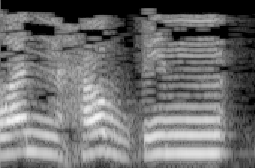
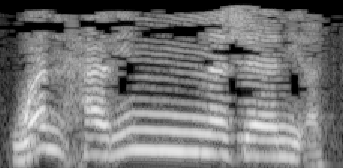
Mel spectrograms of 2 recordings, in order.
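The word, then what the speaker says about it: وانحر إن: وانحرن مش بقى وانحر ان، لا، شيل الهمزة، انقل الحركة بتاعتها للحرف الساكن اللي قبل منها وانحرن شانئك.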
